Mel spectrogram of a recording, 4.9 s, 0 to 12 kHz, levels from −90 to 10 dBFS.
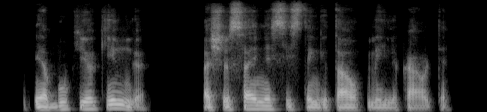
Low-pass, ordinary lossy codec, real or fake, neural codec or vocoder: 10.8 kHz; Opus, 32 kbps; real; none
